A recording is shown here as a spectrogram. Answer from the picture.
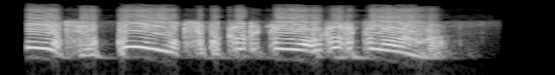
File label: technology cb radio male shouts abort abort we got to go speaker pov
